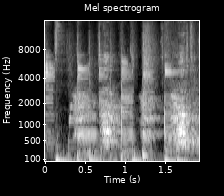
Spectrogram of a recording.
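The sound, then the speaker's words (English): Several dogs bark in quick, overlapping bursts, three strong volleys over two seconds, loud, with no talking over them. “the dogs agree with me.”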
